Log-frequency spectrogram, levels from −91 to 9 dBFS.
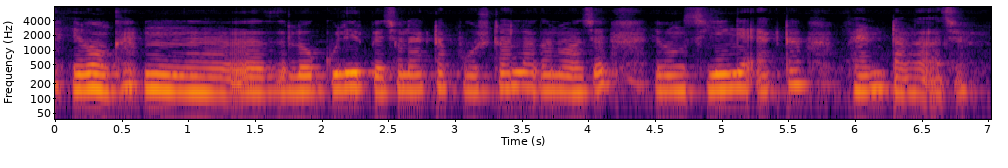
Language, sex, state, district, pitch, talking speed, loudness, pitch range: Bengali, male, West Bengal, Kolkata, 155 Hz, 155 wpm, -29 LUFS, 145-165 Hz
